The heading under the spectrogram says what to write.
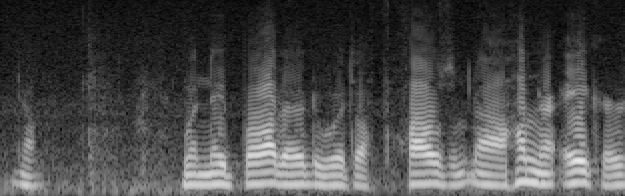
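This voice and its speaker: At a moderate pace, a man with a medium pitch speaks in a dark, mellow tone with fairly even intonation. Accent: western New York. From western New York, Akron area. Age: old. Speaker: local history interviewee. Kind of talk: oral history interview. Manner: halting.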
